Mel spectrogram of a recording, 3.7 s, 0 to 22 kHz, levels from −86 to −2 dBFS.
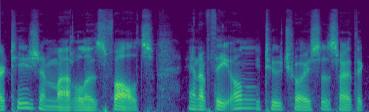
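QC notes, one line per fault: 2.47–2.57 s, burst of packet loss: a run of packets went missing, so the receiver extended the last sound for about 80 ms, fading it as the gap grew, giving a held, dying tail; playback then jumps ahead, skipping about 80 ms.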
